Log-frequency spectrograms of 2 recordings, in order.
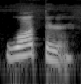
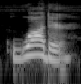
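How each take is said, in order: First: The middle t is a clear t sound. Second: The middle t sounds like a soft d. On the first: "We normally pronounce these words um something like this" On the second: "The T becomes D"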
